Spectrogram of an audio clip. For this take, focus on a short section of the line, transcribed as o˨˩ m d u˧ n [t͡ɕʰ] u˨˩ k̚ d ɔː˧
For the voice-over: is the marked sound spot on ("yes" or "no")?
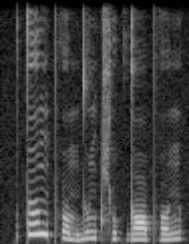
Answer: yes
